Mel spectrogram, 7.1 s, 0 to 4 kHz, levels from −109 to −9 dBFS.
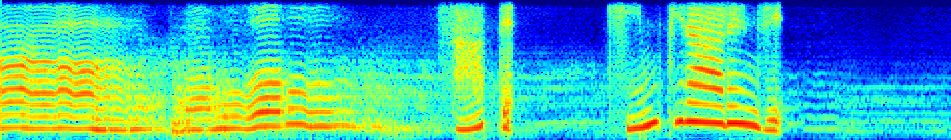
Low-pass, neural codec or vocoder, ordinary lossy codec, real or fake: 3.6 kHz; codec, 24 kHz, 0.9 kbps, DualCodec; Opus, 32 kbps; fake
